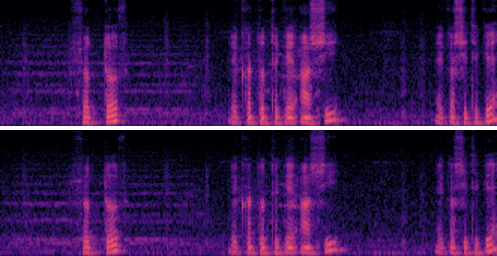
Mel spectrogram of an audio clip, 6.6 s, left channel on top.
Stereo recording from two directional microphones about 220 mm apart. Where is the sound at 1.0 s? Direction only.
20° left (ahead or behind).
